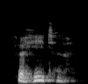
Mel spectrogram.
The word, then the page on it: fajita: British English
